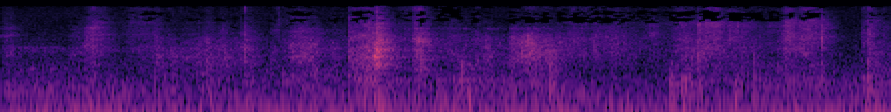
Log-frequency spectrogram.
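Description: Pages of a paperback book rustling as a page is turned and pressed flat by hand: several short, soft papery rustles, the loudest about two seconds in.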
